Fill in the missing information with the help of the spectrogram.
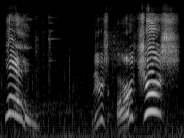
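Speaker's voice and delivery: high, loud cries of shock; alarmed outburst. Real, not acted. Player sees his queen attacked, alarmed shouting. Panicked reactions as attack hits.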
